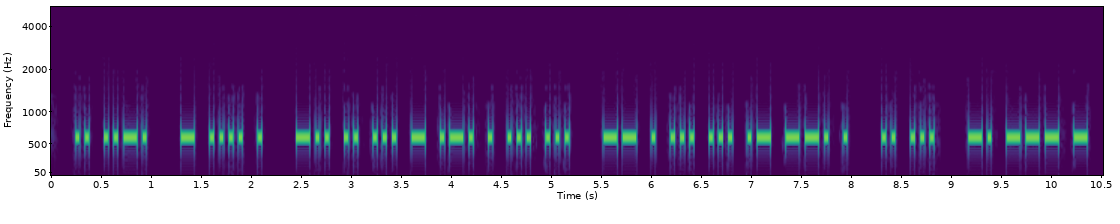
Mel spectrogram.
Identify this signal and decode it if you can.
Morse code, heard as a keyed tone, about 25 wpm, 600 Hz. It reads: IF THE DISTRESS MESSAGE IS NOT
